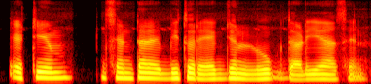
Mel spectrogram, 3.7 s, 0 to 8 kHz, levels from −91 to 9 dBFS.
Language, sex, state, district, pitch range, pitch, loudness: Bengali, male, Assam, Hailakandi, 125-155 Hz, 140 Hz, -16 LUFS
